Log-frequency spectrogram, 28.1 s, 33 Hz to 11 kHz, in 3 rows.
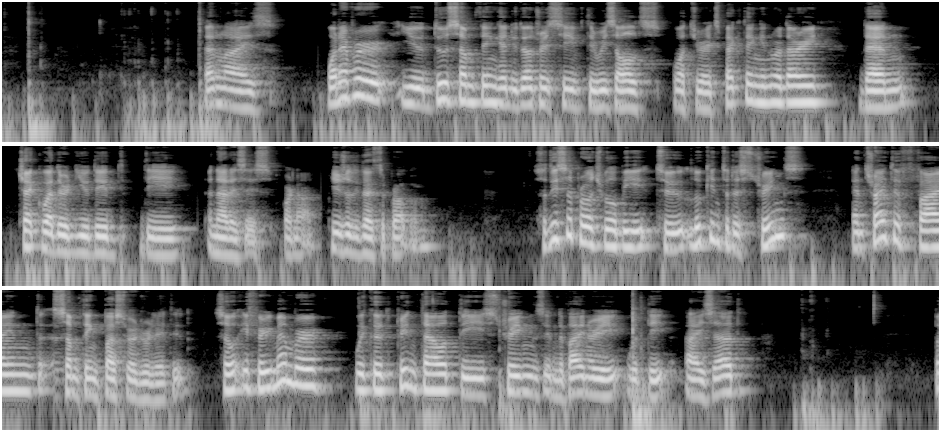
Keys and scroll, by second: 0.2 Return, 1.2 a, 1.9 Return, 22.3 i, 22.9 BackSpace, 23.7 z, 25.0 Return, 26.7 y.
